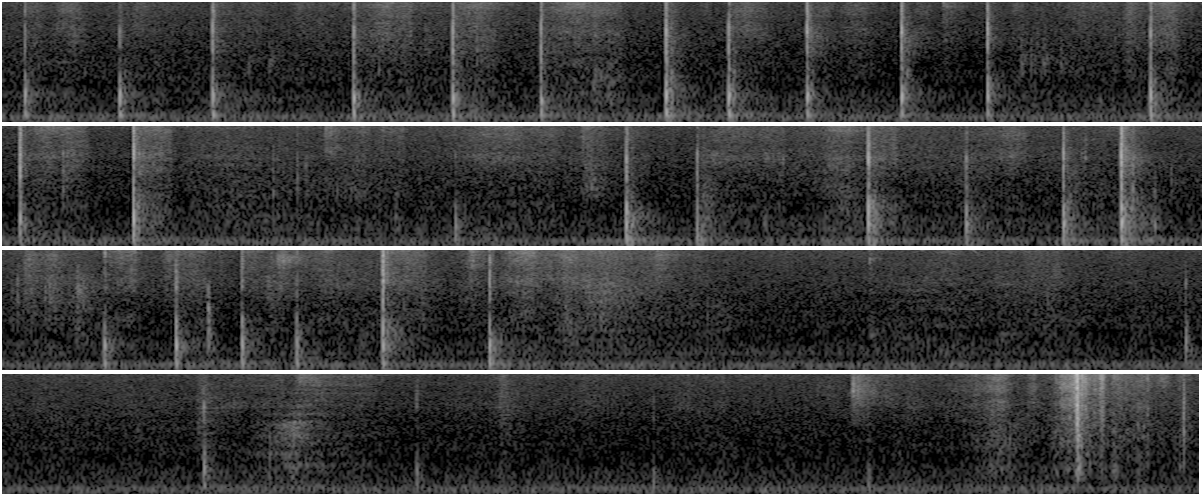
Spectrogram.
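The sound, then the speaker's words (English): Writing on a board during a lecture on gene expression produces many sharp taps and scrapes at an irregular pace. They cluster thickly early on and thin out later, over a steady low background hum. “You can ignore my writing.”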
